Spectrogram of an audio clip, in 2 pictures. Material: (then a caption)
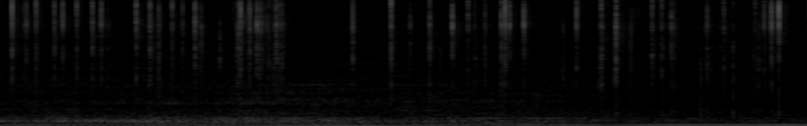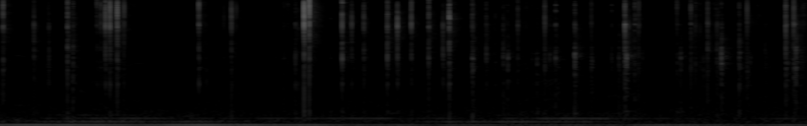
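Plastic. Long nails tap and scratch a small, hollow-ish clear plastic crystal elephant puzzle made of many pieces. Rapid, irregular, sharp, bright clicks with almost no ring are mixed with faint scratching over a steady low hum.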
